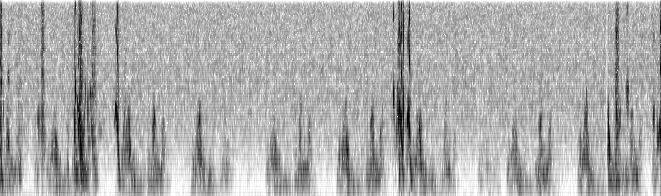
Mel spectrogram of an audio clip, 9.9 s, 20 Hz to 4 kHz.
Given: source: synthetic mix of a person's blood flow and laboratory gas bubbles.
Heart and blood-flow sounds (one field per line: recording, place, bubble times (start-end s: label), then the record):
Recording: Doppler ultrasound of blood flow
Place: precordium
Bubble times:
0.00-0.17 s: bubbles
0.26-0.35 s: bubbles
0.55-0.71 s: bubbles
1.00-1.05 s: bubbles
1.08-1.59 s: bubbles
1.70-1.88 s: bubbles
5.87-6.22 s: bubbles
9.21-9.44 s: bubbles
9.53-9.62 s: bubbles
9.78-9.92 s: bubbles
From the record:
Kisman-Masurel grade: 223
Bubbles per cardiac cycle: several, 3 to 8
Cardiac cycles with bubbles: 10 to 50%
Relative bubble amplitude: loud (0.450 to 0.775)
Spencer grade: 2 (many but less than half of the cardiac periods contain bubble signals, singularly or in groups)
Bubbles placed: only in the low amplitude regions of the cardiac cycle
